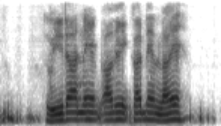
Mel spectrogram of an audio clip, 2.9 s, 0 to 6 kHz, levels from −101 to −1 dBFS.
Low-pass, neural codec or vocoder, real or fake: 5.4 kHz; codec, 16 kHz, 1 kbps, FreqCodec, larger model; fake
